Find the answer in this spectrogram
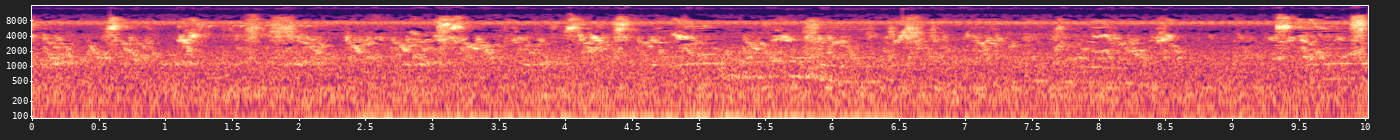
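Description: Small birds chirping: many short, high chirps from several birds, close together and overlapping.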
